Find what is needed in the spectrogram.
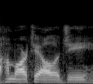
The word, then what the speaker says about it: hamartiology: How did you pronounce it? – I say hamartiology. – Yeah, hamartiology. Yeah, it's pronounced in different ways. Depends on how you pronounce the Greek word.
